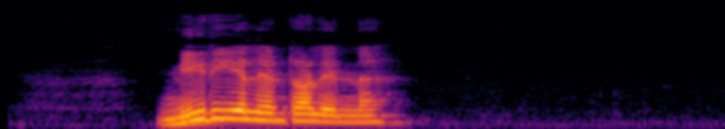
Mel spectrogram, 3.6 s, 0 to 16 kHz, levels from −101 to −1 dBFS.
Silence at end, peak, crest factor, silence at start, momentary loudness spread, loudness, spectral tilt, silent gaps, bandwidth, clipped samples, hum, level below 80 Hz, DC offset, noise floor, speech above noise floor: 1.7 s; -8 dBFS; 18 dB; 0.8 s; 13 LU; -24 LUFS; -9.5 dB/octave; none; 4.8 kHz; under 0.1%; none; -62 dBFS; under 0.1%; -78 dBFS; 55 dB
